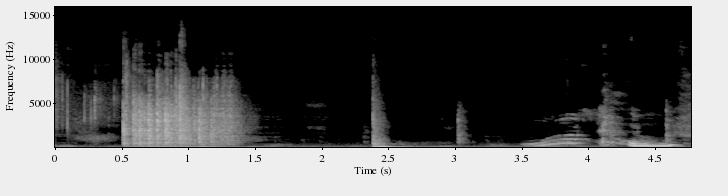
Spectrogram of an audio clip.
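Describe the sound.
Dice are rolled during a tabletop roleplaying game: a rattling burst of clatter, then a single sharp clack, followed by brief voiced sounds from a person.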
